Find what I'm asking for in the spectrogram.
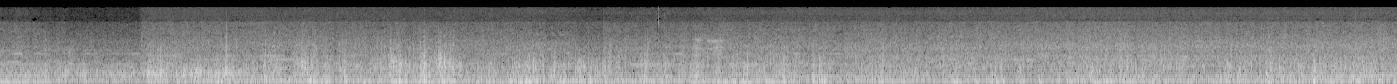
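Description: A ferry boat travelling out across the sea and creek near Bagmandla, with a continuous low engine drone and rushing water, heavy wind buffeting throughout, and a voice faintly audible in the background at times.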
